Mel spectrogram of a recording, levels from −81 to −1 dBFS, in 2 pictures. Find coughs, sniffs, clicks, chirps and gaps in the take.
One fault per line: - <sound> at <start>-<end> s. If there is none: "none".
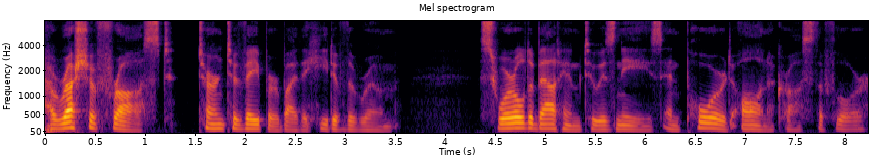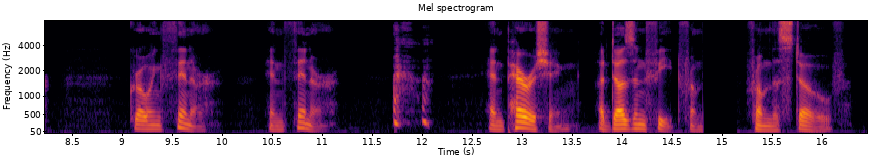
- laugh at 11.7-12.1 s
